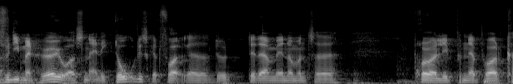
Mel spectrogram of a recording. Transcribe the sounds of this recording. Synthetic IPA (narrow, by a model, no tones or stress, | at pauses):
fɒd̥ḭːmænɦøːɐjo̝ɒ̽sːɒ̽næneɡ̥̚d̥o̝̰ːd̥isɡ̥æd̥fɒ̽l̰ɡ̥ælsd̥e̝d̥e̝d̥æɐmenɒmænt͡sʰæ | pʰʁœːʊɐle̝d̥̚pʰɒ̽dendeɐ̰pʰɒ̽d̥kʰɑ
